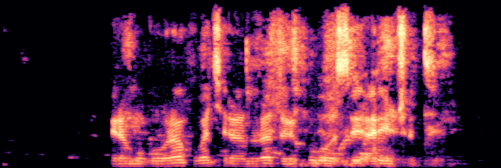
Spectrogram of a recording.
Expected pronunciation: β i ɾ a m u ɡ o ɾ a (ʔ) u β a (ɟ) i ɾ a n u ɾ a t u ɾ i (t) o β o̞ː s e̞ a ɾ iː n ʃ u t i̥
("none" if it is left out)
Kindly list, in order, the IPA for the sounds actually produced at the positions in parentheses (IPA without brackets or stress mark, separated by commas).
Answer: k, c, k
